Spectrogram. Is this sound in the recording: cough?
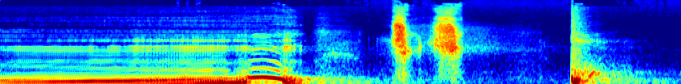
no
